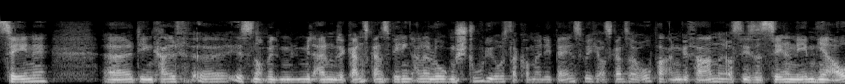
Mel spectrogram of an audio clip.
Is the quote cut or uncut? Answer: uncut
